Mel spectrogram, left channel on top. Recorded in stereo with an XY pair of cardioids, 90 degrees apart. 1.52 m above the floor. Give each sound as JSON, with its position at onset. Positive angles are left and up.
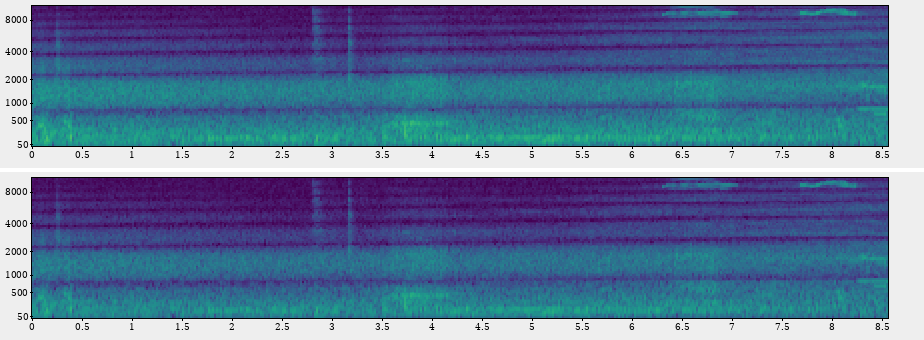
{"t": 0.0, "sound": "a vehicle", "azimuth_deg": 40}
